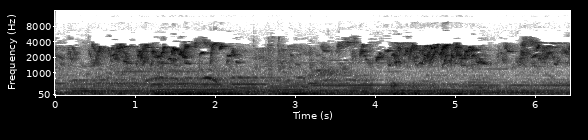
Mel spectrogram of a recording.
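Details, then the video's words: Caged red-whiskered bulbul of the 'Do Thái' line, recently bathed, singing a dense run of quick chirpy, warbling phrases in a rapid jumbled stream, with steady background music throughout. "chào mào Do Thái"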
